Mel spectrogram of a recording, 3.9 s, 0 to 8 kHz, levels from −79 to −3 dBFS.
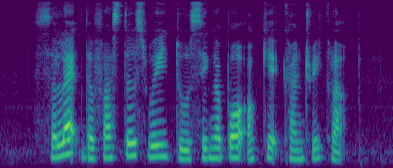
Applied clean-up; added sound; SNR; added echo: none; none; none; none.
